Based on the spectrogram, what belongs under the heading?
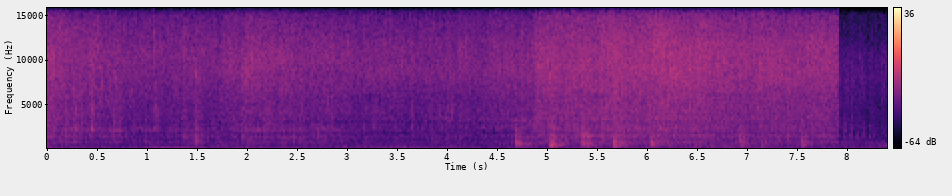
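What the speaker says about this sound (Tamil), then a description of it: "இப்போ கடுகுலாம் பொரியுது, வெங்காயத்தை போட்டுக்கலாம்" Mustard seeds popping and sliced onions frying in a pan of hot oil: a steady, close sizzle with scattered small crackles and pops that grows louder midway, with no talk.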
